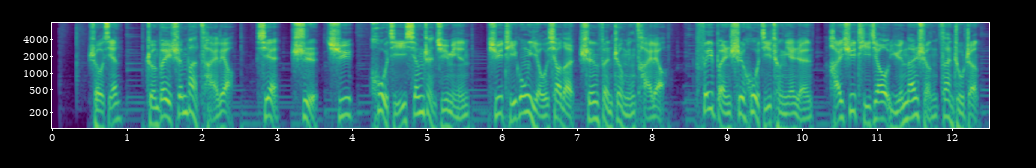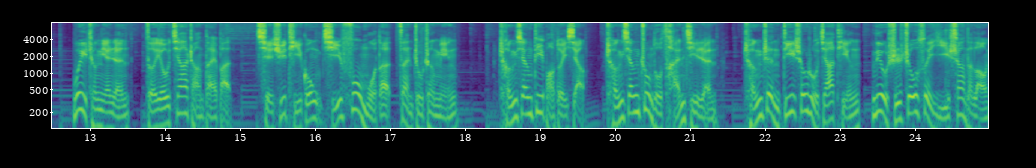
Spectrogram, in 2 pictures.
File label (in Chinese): 男 政府材料介绍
